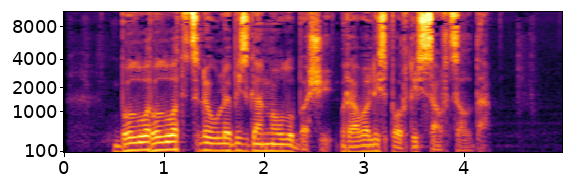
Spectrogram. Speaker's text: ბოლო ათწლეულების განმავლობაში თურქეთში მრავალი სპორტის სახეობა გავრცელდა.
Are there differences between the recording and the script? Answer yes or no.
yes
